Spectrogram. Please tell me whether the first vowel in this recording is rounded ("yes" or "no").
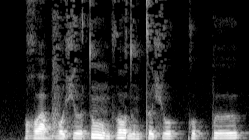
no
